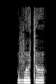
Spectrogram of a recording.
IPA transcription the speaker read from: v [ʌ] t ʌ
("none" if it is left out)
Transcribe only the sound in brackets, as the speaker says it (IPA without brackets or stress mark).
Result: ʌ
